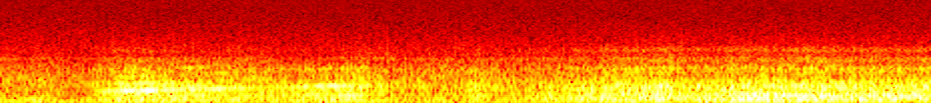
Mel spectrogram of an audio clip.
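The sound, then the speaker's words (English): Aunt Mary's truck revs and pulls away, its steady engine rumble rising in pitch as it drives off, heard alone at moderate volume without any voices. “Sergeant Bill Meade watched Aunt Mary's truck drive off.”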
